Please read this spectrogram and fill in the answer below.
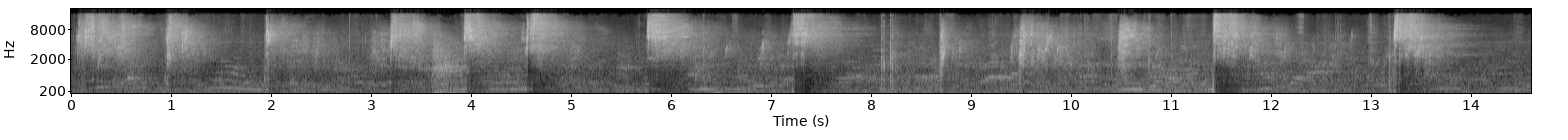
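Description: A wushu sword cutting and snapping through the air during a sword form: a run of sharp swishes and whip-like cracks, roughly one a second, over a low murmur of voices in a large hall.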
